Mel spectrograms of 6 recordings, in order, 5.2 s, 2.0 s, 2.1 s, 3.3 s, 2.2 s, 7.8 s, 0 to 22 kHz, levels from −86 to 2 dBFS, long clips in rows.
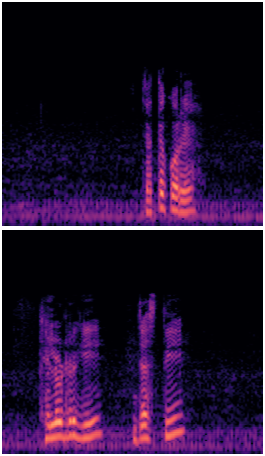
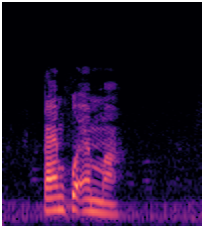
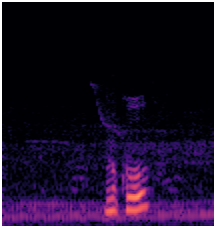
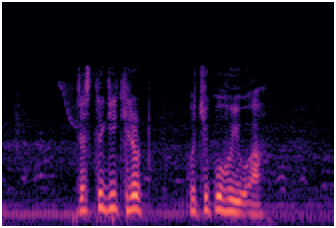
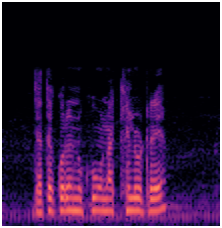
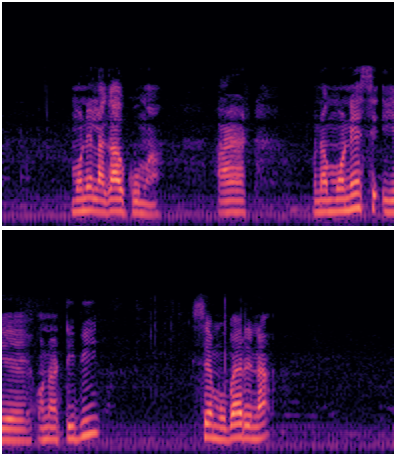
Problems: background sounds at intervals, continuous background conversations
